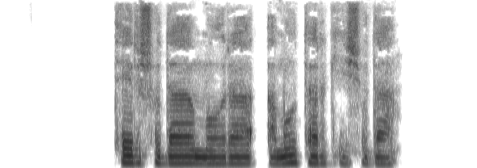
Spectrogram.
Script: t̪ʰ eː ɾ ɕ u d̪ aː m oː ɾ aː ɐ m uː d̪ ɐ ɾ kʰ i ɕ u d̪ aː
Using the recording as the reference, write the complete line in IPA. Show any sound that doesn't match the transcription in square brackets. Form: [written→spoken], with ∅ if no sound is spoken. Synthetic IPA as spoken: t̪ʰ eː ɾ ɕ u d̪ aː m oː ɾ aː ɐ m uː [d̪→t̪] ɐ ɾ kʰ i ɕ u d̪ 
